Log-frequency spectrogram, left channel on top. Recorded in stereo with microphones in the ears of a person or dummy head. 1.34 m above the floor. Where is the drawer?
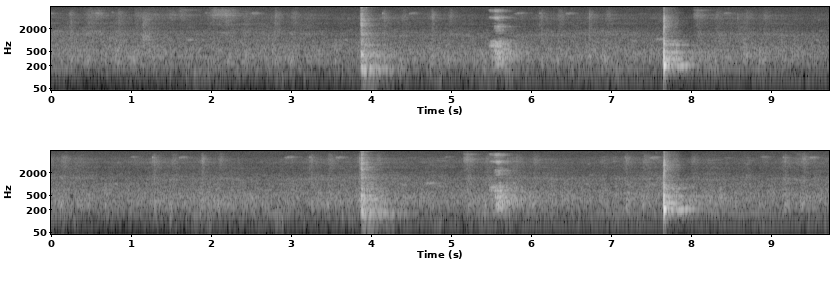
25° left (ahead or behind), 2.5 m.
